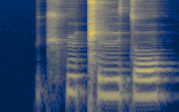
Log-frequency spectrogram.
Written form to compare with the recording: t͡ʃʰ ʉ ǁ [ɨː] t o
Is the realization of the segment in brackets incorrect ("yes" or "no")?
no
